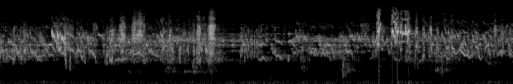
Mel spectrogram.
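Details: Budgerigars in noisy conversation: a rapid mix of chirps, clicks and grating squawks, with loud peaks around two and four seconds.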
